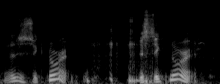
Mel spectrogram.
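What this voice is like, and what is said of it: Imitates another person's voice. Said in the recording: “That was a pretty good impression.”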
